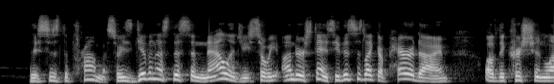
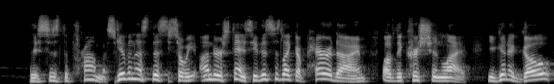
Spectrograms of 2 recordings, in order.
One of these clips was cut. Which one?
second; 3 cuts; at 1.1 s, 1.7 s, 3.8 s

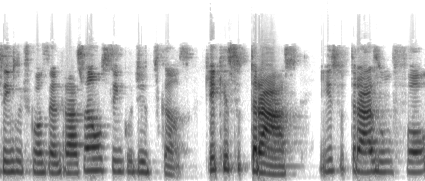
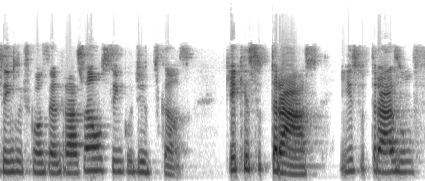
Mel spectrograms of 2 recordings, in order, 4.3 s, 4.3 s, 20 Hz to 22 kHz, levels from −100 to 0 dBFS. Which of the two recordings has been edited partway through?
first; 1 cut; at 2.0 s

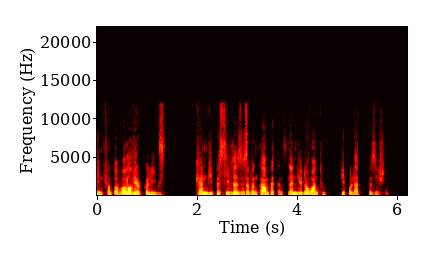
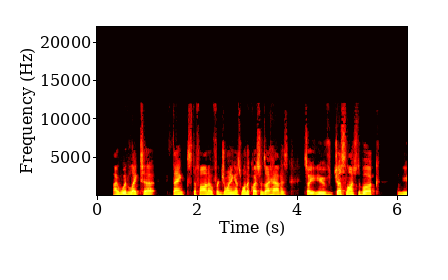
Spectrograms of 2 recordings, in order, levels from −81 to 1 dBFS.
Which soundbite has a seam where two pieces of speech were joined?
first; 3 cuts; at 3.0 s, 3.8 s, 5.1 s

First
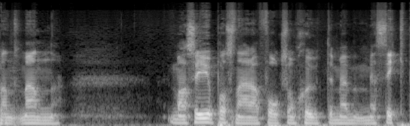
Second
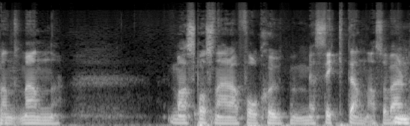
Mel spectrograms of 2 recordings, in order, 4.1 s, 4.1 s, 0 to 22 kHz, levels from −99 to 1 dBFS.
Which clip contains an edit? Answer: second; 3 cuts; at 1.9 s, 2.6 s, 2.9 s

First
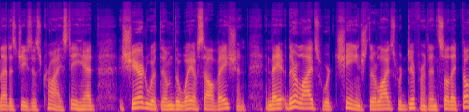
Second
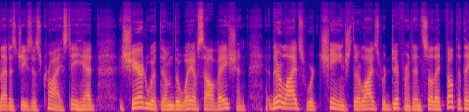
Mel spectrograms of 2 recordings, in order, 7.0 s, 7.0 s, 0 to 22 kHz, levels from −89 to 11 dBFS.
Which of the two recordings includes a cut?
second; 1 cut; at 4.0 s

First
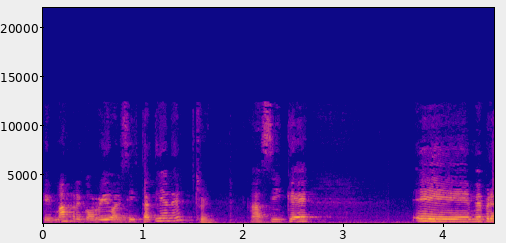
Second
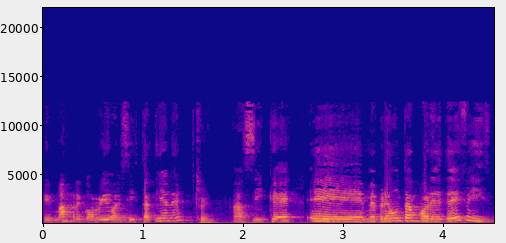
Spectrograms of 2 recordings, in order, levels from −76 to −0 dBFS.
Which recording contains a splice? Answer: second; 2 cuts; at 1.8 s, 2.6 s

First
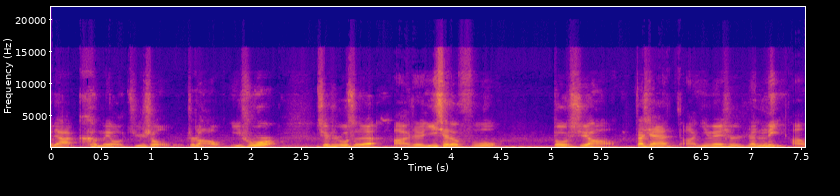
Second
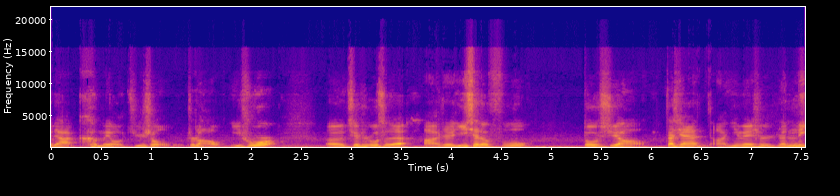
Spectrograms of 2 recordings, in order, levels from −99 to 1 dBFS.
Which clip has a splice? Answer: first; 1 cut; at 2.7 s

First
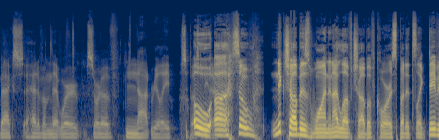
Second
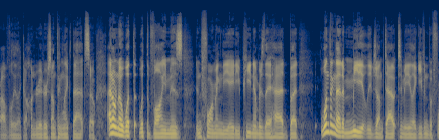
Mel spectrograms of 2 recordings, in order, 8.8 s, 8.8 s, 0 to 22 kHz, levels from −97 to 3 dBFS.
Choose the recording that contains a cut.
first; 1 cut; at 2.4 s

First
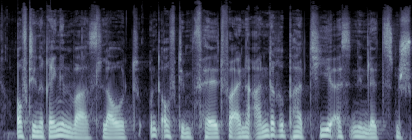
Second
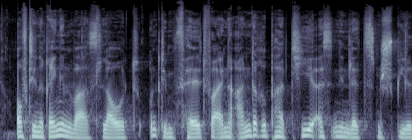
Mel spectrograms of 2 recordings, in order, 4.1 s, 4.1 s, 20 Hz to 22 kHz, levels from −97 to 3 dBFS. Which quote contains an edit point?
second; 1 cut; at 1.6 s

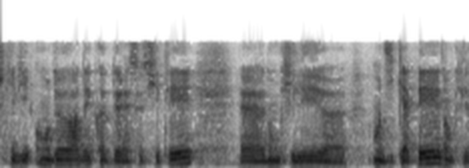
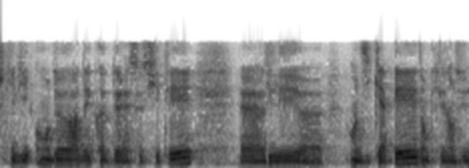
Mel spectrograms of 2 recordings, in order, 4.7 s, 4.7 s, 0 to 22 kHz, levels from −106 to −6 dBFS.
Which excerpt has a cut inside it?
second; 1 cut; at 2.6 s

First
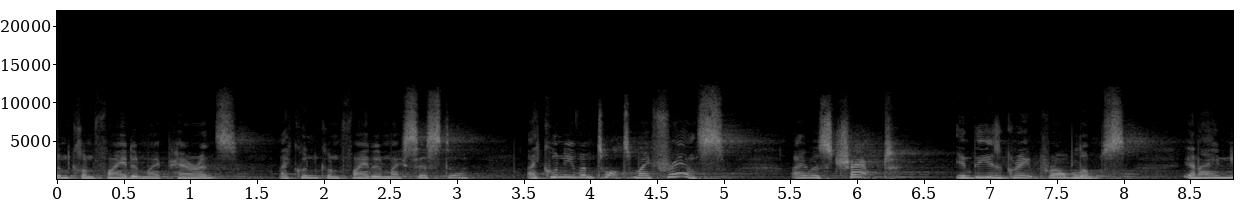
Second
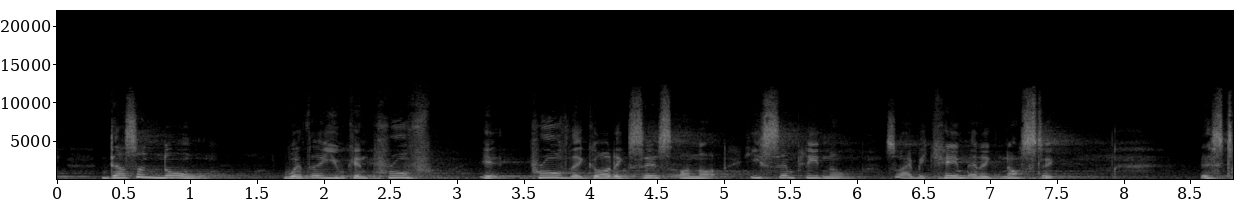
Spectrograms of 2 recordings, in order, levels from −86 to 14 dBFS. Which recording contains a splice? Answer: second; 1 cut; at 5.7 s

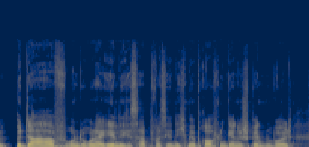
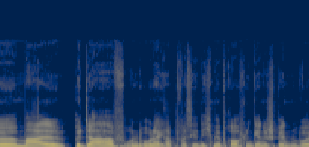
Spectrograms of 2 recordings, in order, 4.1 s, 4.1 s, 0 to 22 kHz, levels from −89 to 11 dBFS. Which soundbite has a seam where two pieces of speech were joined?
second; 1 cut; at 2.2 s

